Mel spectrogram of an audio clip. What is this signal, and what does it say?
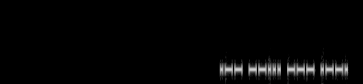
Morse code, heard as a keyed tone, about 49 wpm, 700 Hz. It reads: W7OP
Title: USA Call Signs - 4 Characters - Repeated 3x - 50wpm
